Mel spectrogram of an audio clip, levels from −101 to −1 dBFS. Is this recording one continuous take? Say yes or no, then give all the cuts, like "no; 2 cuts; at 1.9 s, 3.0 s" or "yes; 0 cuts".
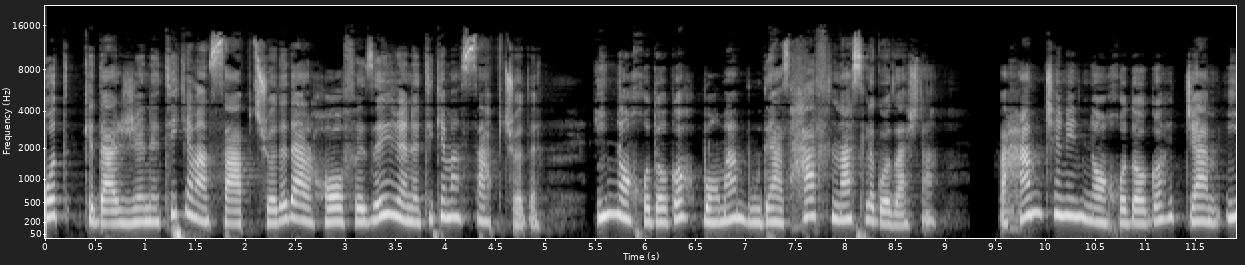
yes; 0 cuts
